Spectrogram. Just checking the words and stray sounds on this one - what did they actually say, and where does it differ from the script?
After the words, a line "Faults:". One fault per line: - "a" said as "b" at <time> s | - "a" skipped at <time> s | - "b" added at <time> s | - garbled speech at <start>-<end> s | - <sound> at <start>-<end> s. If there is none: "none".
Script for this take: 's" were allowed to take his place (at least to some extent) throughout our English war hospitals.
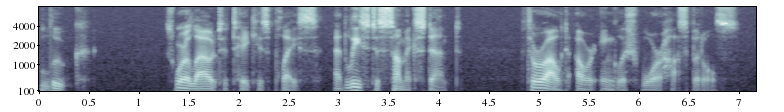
'luke" were allowed to take his place (at least to some extent) throughout our English war hospitals.
Faults:
- "s" said as "luke" at 0.0 s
